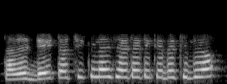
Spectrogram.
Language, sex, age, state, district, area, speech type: Odia, female, 18-30, Odisha, Malkangiri, urban, conversation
